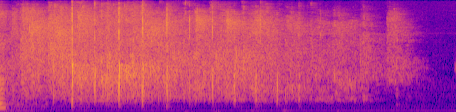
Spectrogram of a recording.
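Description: A church congregation at a Sunday service claps after a hymn: a burst of many hands clapping together, loud at first and then fading away over a few seconds.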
